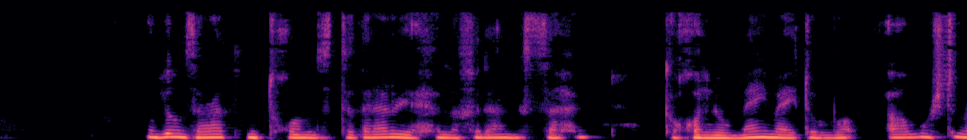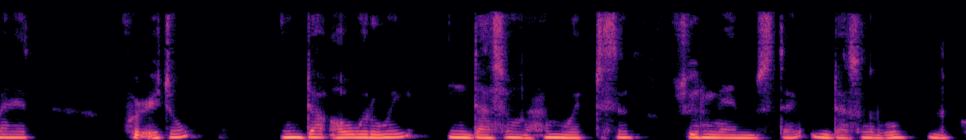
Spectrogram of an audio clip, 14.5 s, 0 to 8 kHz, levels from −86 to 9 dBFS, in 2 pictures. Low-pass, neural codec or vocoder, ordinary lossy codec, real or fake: 7.2 kHz; codec, 24 kHz, 0.9 kbps, WavTokenizer, medium speech release version 1; MP3, 48 kbps; fake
